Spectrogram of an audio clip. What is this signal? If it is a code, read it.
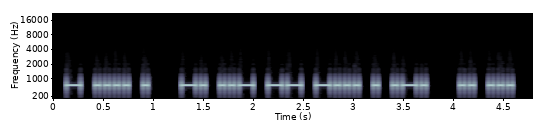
Morse code, heard as a keyed tone, about 25 wpm, 700 Hz. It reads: THE NUMBER IS
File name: practice / 25wpm / Sentences with 2-Word Phrases - 25wpm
